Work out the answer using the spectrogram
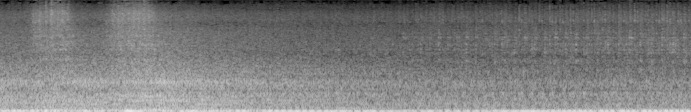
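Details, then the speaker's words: Classic car engine running with Seafoam added: low, uneven idle with irregular loping and dips as if about to stall. Rough running, which is expected to clear out. "I it's going to run a little rough with that seafoam in there I think it'll clear out"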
